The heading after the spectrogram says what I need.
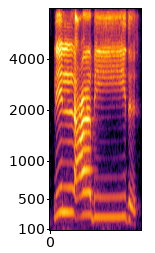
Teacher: دال پر جب وقف کریں گے تو زیر نہیں پڑیں گے کلکلا ہوگا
